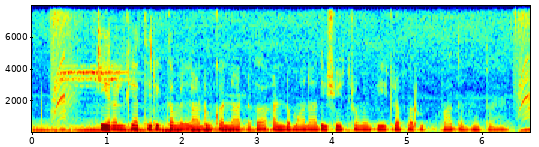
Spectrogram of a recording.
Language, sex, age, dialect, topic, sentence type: Hindi, female, 18-24, Hindustani Malvi Khadi Boli, agriculture, statement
